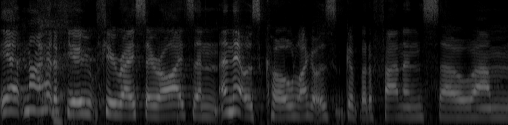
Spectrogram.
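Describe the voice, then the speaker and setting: A woman with a New Zealand accent at a fairly quick pace, over noticeable background noise. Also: medium pitch for a woman, ordinary pitch variation. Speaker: jockey. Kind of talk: casual chat. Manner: fast.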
